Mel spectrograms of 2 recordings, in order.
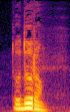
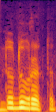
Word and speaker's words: Тюдором: она после этого каким-то образом вот стакнулась с, со своим пажом Оуэном Тюдором. Тюдором? Да. Ну, Тудура-то туда, да. это валийское валийский. произношение.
